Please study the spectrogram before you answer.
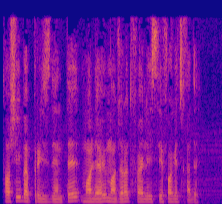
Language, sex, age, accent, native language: Uzbek, male, 18-24, Andijon, Uzbek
